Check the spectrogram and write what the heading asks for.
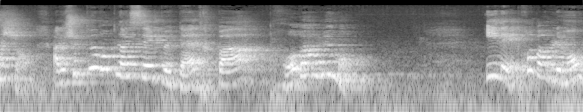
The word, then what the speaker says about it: peut-être: Quand je ne suis pas sûr, je dis peut-être. Et vous voyez, vous entendez la liaison peut-être. Ça veut dire peut s'écrit avec un T. J'ai fait ici la liaison.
